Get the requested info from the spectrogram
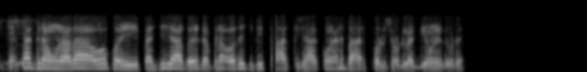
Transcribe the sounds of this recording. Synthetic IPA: d͡ʒɛːsaːɡɾaːʊnaːd̪aːoːkoːiːpə̃ɲd͡ʒiːd͡ʒaːɾd̪oːeɖəbɽaːoːd̪eːt͡ʃbiːpaːkːʃaːɾkoʊnaːnẽːbaːɾpʰolʃoːʈləɡːeõːnẽːt̪oːɾeː

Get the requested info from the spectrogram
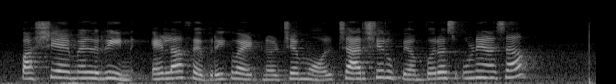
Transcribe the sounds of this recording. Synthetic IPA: pasɕeemelɾiːnelafɛbɾikʋajʈnəɾt͡ɕemɔlt͡ɕaɾɕeɾupjãmpəɾəsuɽ̃ẽəsa

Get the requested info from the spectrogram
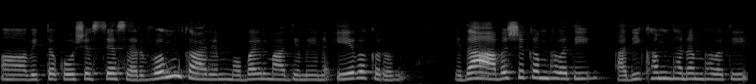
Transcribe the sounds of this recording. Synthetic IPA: ʋit̪ːɐkoːʃɐsjɐsɐɾʋɐmkaːɾjɐmːobɐjlmaːd̪ʱjɐmeːnɐʔeːʋɐkɐɾoːmi | jɐd̪aːaːʋɐʃjɐkɐmbʱɐʋɐt̪iɐd̪ʱikʰɐmd̪ʱɐnɐmbʱɐʋɐt̪i

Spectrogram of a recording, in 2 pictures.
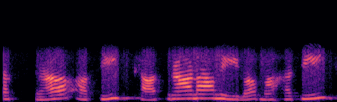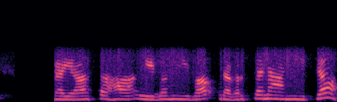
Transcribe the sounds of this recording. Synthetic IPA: t̪ɐt̪ɾɐɐp̪ikʃʰaːt̪ɾaːɳaːmeːʋɐmɐhɐt̪i | pɾɐjaːsɐɦɐ̆eːʋɐmeːʋɐpɾɐʋɐɾt̪ɐnaːniːt̪ɐ

